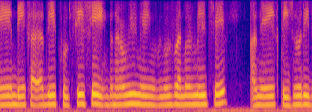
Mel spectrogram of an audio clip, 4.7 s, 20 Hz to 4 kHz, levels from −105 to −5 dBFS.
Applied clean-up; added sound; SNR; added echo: neural diffusion model UNIVERSE++.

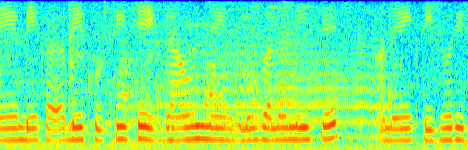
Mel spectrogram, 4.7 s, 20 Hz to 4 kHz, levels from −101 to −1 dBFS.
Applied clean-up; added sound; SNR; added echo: none; Brass instrument; 13 dB; none.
